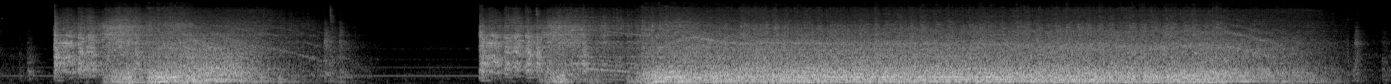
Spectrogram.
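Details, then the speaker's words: 1990 Toyota 4Runner, after fixing a no-crank fault by adding a relay so the key wire triggers a battery-hot feed to the starter: brisk, even cranking, quick catch, clean rev and settle, cranks again strongly; now cranks every time. "so no matter how many times we try now it always cranks so that uh is a super good awesomeness to the whole equation"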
